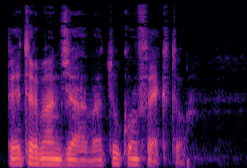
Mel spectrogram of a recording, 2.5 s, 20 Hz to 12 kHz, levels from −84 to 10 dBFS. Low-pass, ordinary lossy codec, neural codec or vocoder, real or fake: 10.8 kHz; AAC, 48 kbps; none; real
